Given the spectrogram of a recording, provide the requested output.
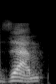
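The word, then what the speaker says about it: XAMPP: using it we're going to use something called examp you can also call it zamp and that's how it's supposed to be pronounced however I'll just refer to it as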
